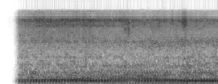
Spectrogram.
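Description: A steady engine hum that cuts in just after the start and runs on evenly.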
